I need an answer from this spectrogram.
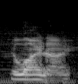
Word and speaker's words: Illini: Illini.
